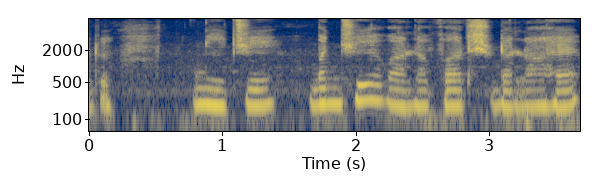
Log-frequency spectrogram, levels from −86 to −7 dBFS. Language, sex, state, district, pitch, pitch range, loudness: Hindi, female, Rajasthan, Bikaner, 180 Hz, 175-190 Hz, -18 LUFS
